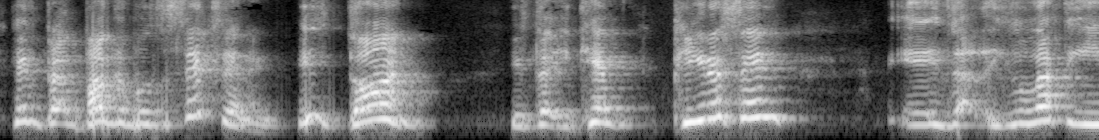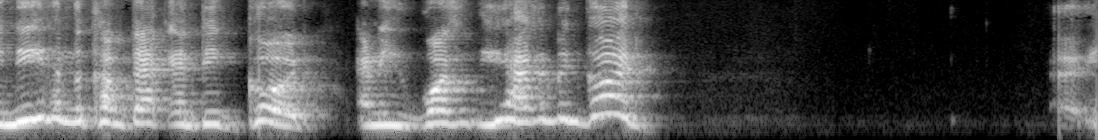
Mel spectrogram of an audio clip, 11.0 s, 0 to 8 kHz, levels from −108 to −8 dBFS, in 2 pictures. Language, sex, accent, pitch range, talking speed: English, male, American, 230-310 Hz, 190 wpm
